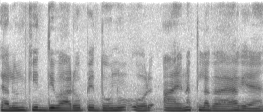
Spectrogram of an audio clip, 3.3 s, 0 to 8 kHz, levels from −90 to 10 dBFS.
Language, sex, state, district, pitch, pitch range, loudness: Hindi, male, Uttar Pradesh, Budaun, 160 Hz, 155-170 Hz, -16 LUFS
